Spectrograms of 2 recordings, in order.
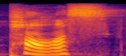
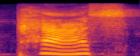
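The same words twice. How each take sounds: First: "pass" with a long back ah; British A. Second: "pass" with the flat ae of cat; American A. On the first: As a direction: open "pass" to pahs. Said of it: "영국 애들 발음과". ("pass"를 파-스로) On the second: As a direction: say "pass" as paes. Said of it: "미국이죠?". ("pass"를 패스로) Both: Shown as a demonstration.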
